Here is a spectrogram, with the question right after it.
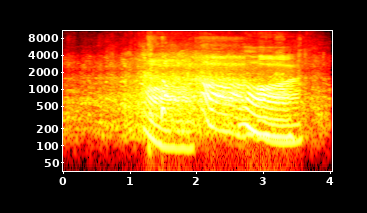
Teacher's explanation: Aw. Right, it's half aw and half oh · Term: aw sound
